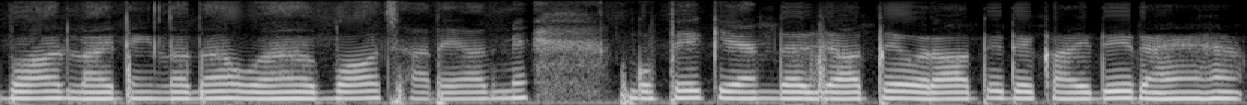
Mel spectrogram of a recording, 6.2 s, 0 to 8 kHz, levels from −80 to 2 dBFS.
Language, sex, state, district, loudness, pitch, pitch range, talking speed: Hindi, female, Chhattisgarh, Bastar, -15 LUFS, 195 Hz, 190-200 Hz, 175 wpm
